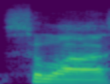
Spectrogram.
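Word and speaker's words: Saleh: Yeah, I learned Salah, the right pronunciation today. Salah.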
